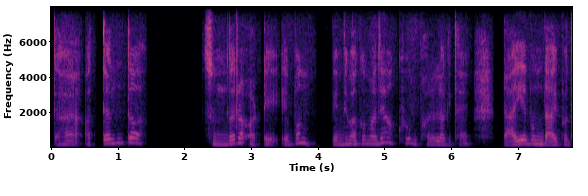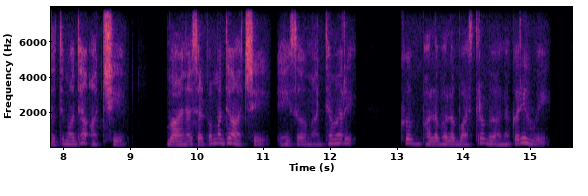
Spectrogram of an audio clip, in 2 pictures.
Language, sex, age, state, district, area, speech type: Odia, female, 18-30, Odisha, Bhadrak, rural, spontaneous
